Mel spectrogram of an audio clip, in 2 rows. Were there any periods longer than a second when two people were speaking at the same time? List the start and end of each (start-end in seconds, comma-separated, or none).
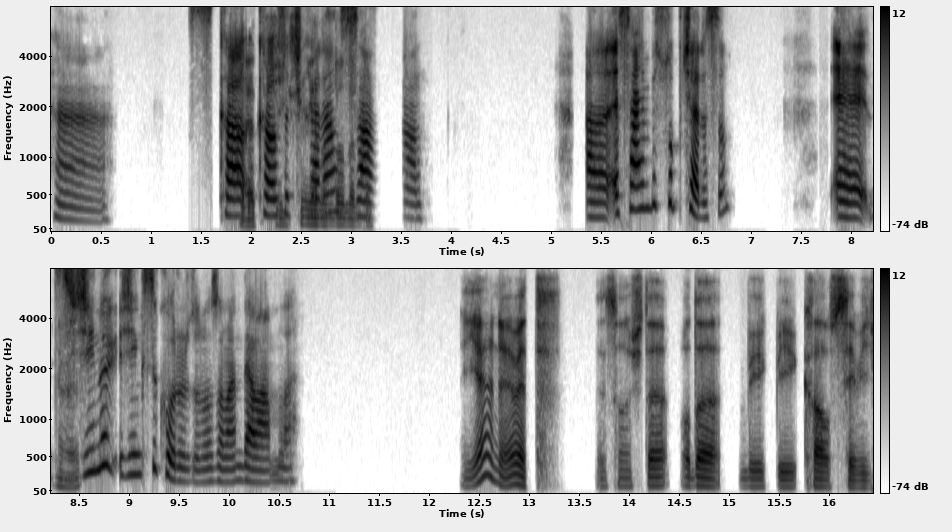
1.9-3.2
